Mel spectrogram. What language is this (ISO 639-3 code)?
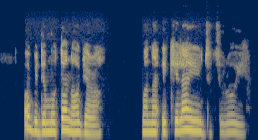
ibo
